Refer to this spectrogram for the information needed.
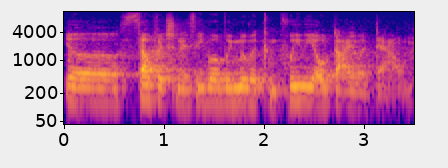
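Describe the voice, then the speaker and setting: Noticeable background noise runs under a speaker with an American accent talking at a moderate pace. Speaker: podcast host, YouTuber and voiceover artist. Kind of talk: casual chat.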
